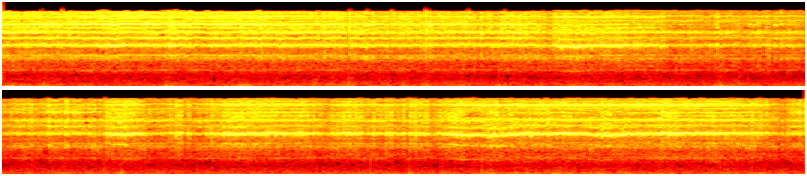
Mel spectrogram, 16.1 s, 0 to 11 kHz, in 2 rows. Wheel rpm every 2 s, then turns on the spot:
160, 170, 170, 170, 170, 160, 160, 170.
none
